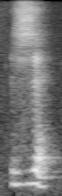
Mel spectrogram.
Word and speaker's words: j'ai: Je peux dire j'ai 5 enfants. Vous vous souvenez, là je prononce bien j'ai, pas je.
